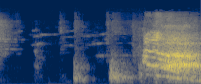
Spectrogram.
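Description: Bare feet landing on a padded martial-arts mat during a skip and jump kick, then a loud shouted karate kiai ("hi-yah") in the second half.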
